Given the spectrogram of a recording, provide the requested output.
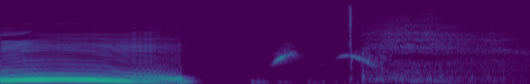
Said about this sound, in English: Oh, you're heckling and wolf whistling again on the podcast.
